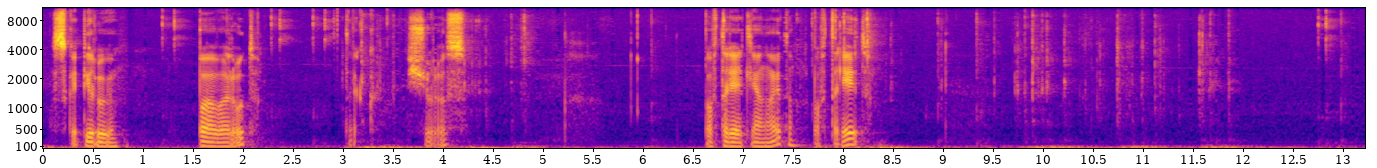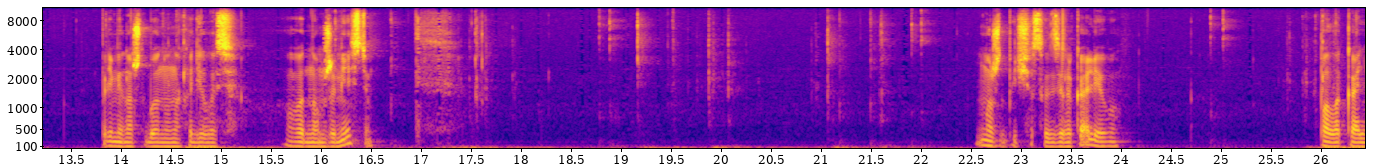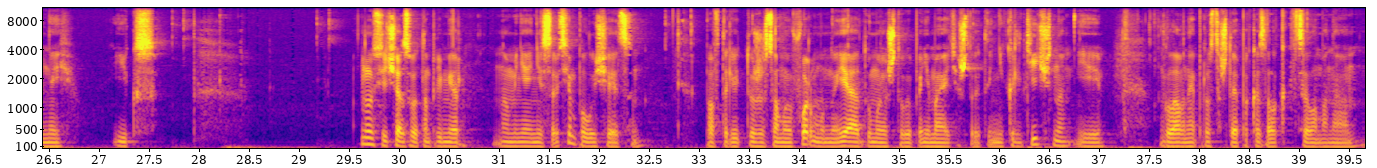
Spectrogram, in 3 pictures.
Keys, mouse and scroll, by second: 0.0 ctrl+c, 2.3 click, 2.7 click, 3.0 r, 6.1 middle click, 6.7-7.6 scroll down 4, 7.6 middle click, 7.6-8.1 scroll down 1, 8.1 KP_0, 9.0 middle click, 9.4-9.7 scroll down 2, 9.8 g, 13.0 middle click, 14.2 middle click, 14.5 g, 16.3 middle click, 17.0 middle click, 17.2 g, 19.2 KP_0, 19.9 z, 21.2 shift+middle click, 21.9 right click, 25.9 g, 28.3 s, 30.3 r, 31.7 g, 33.7 r, 34.8 g, 36.3 z, 37.4 shift+middle click.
